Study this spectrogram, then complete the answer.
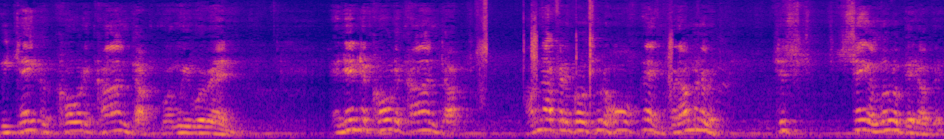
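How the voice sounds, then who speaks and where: Amid noticeable background noise and audible room echo, a man with a high pitch talks at a moderate pace with lively intonation. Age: 70s. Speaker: war veteran. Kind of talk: speech.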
